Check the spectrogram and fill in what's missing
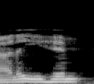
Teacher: عليهم خلي الهاء مكسورة أكثر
